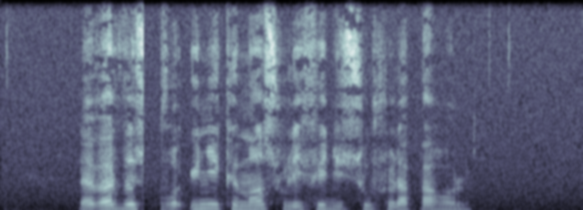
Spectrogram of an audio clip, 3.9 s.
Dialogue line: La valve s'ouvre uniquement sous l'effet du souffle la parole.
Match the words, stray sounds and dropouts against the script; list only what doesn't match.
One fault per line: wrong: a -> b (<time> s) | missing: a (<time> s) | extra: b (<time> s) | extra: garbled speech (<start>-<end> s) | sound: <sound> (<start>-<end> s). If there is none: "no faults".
sound: dropout (1.0-1.1 s)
